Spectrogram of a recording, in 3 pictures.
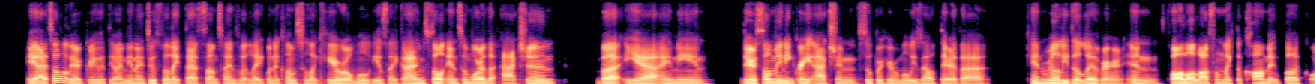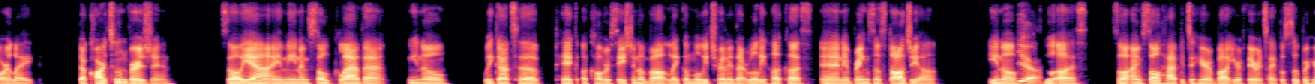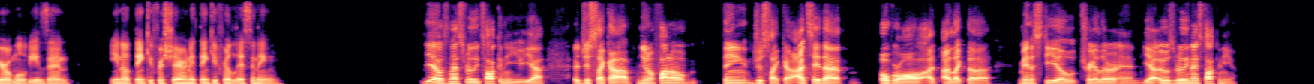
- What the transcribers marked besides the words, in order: none
- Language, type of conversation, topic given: English, unstructured, Which movie trailers hooked you instantly, and did the movies live up to the hype for you?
